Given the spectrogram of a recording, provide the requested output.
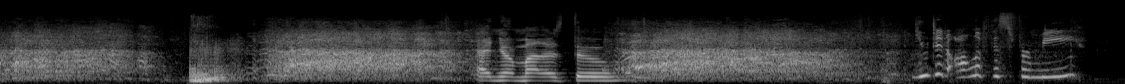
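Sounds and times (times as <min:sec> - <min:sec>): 
laughter: 0:00.0 - 0:05.0, 0:06.0 - 0:09.2
steady hiss of noise: 0:00.0 - 0:11.2
chair making a short loud farting noise: 0:01.8 - 0:02.5
speech: 0:04.8 - 0:06.5, 0:09.4 - 0:10.9.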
